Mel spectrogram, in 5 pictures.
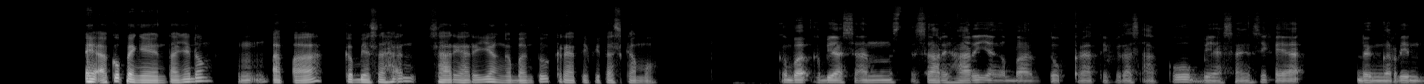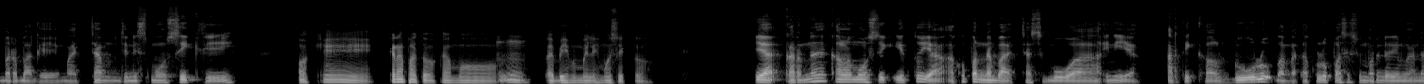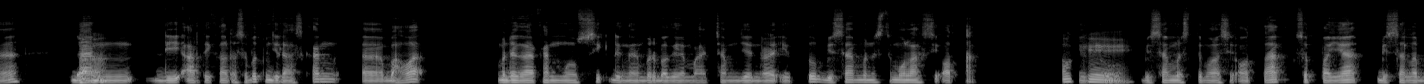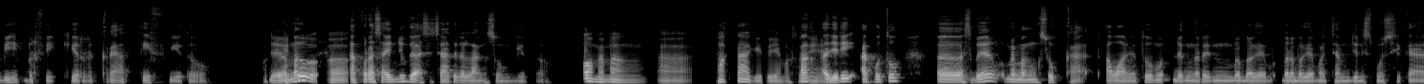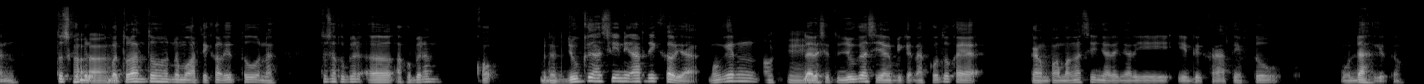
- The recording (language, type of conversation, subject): Indonesian, podcast, Apa kebiasaan sehari-hari yang membantu kreativitas Anda?
- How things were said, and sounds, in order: "kebiasaan" said as "kebiasahan"; other background noise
